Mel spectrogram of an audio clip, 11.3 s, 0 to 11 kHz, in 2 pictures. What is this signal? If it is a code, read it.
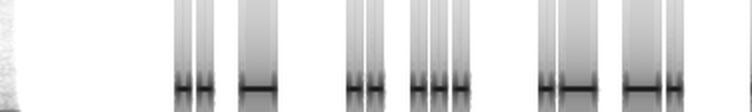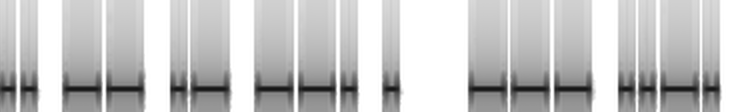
Morse code, heard as a keyed tone, about 16 wpm, 700 Hz. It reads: IT IS AN IMAGE OF
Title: Sentences from Top 1000 Words - Review Part 4 - 15wpm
